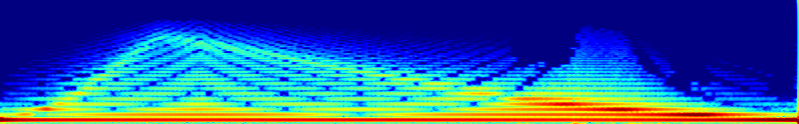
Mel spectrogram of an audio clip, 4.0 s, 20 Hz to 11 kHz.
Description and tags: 1 of 23 multisamples created with Subsynth. 2 full octaves of usable notes including sharps and flats. 1st note is C3 and last note is C5.
little-allen, multisample, subtractive, synthesis, tractor-beam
